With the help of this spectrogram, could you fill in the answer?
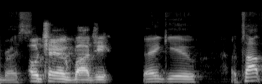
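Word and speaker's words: Ochai Agbaji: Ochai Ogbaji.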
